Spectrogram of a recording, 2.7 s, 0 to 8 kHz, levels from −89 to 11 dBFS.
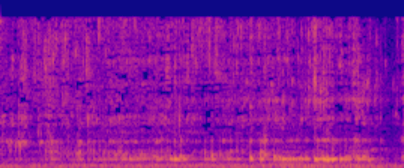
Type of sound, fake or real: real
